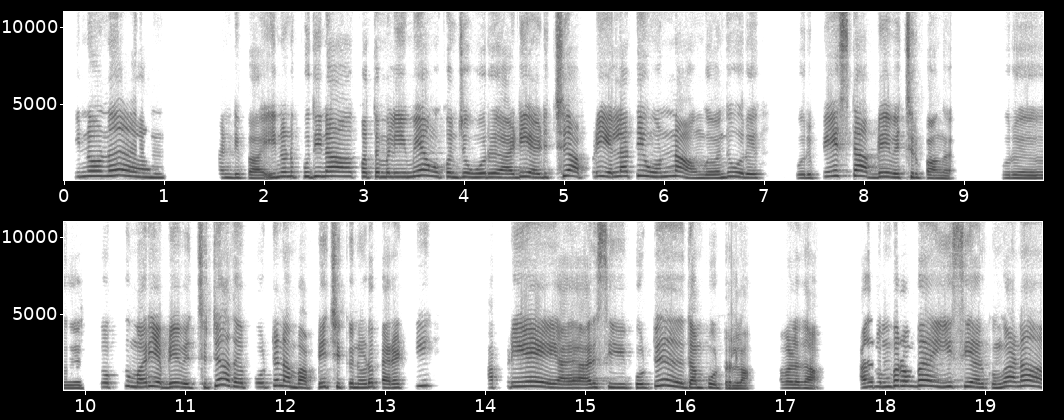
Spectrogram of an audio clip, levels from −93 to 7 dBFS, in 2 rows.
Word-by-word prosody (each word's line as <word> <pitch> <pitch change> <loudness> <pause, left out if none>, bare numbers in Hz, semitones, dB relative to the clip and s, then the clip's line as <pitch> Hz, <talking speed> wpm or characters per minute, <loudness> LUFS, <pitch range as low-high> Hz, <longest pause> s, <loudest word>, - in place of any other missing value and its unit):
இன்னொன்னு 325 +3 +1 1.1
கண்டிப்பா. 225 -4 -3 0.2
இன்னொன்னு 285 +3 0
புதினா, 295 +2 +2 0.3
கொத்தமல்லியுமே 270 +2 0
அவுங்க 310 -4 -2
கொஞ்சம் 260 -1 0
ஒரு 255 0 +1 0.2
அடி 255 +5 +1
அடிச்சு, 245 +6 -1
அப்படியே 295 +2 -2
எல்லாத்தையும் 310 0 0
ஒன்னா, 310 +3 +1
அவுங்க 200 0 -3
வந்து 240 +6 -1
ஒரு 230 -2 0 0.5
ஒரு 210 - -3
பேஸ்டா 340 +2 +1
அப்டியே 265 +4 +1
வச்சிருப்பாங்க, 225 -7 -1 0.6
ஒரு 195 0 -3 0.6
தொக்கு 260 +4 -6
மாரி 270 +4 +3
அப்டியே 265 +3 +2
வச்சிட்டு, 235 - -3
அத 285 -6 0 0.2
போட்டு 260 +6 -3
நம்ப 265 -5 +2
அப்டியே 255 +4 -2
சிக்கனோட 250 0 0
பெரட்டி, 235 +9 -2 0.7
அப்டியே 290 +6 +2 0.3
அ - - +2 0.2
அரிசி 235 +1 +1 0.2
போட்டு 225 +9 0 0.3
தம் 225 0 +1
போட்டுறலாம், 185 -6 -1 0.3
அவ்வளதான். 200 -2 0 0.4
அது 255 - +2
ரொம்ப 280 +4 +1
ரொம்ப 320 +2 +1 0.3
ஈசியா 290 -1 +1
இருக்குங்க. 240 +3 -1
ஆனா, 335 +3 +1
260 Hz, 135 wpm, -22 LUFS, 230-295 Hz, 1.1 s, மாரி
